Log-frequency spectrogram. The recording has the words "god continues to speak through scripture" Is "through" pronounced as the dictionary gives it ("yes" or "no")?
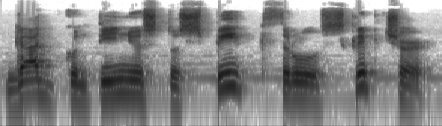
yes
